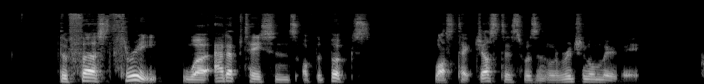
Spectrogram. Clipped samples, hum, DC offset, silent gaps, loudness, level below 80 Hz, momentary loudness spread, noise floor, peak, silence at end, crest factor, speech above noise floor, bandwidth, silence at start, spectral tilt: under 0.1%; none; under 0.1%; none; -19 LUFS; -68 dBFS; 16 LU; -88 dBFS; -2 dBFS; 0.65 s; 18 dB; 69 dB; 11.5 kHz; 0.6 s; -4.5 dB/octave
